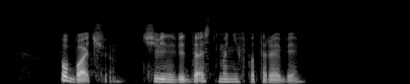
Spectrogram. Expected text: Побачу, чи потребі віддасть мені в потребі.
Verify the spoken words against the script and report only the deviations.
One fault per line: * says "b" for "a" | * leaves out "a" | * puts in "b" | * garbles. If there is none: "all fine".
* says "він" for "потребі"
